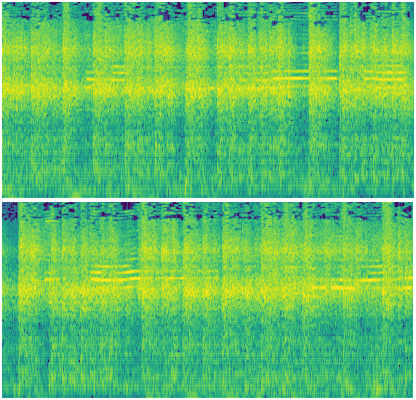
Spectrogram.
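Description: A procession band plays live: drums are beaten in a fast, dense rhythm, with bright metallic ringing on top.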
